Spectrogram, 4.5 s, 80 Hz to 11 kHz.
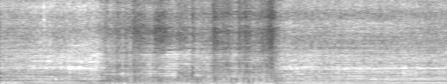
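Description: Hero Xpulse 200 4V Pro's single-cylinder engine running steadily as the motorcycle rides along a dirt road.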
